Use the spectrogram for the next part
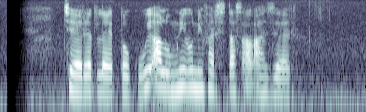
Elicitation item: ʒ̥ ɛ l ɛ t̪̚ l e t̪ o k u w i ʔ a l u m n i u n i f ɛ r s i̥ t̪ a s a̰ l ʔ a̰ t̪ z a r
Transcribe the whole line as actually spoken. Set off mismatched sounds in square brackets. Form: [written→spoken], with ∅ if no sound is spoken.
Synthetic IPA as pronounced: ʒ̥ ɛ [l→ɾ] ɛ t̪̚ l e t̪ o k u w i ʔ a l u m n i u n i f ɛ r s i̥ t̪ a s a̰ l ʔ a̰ [t̪→∅] z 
